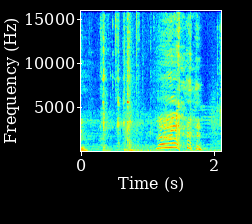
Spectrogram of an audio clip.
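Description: A short high-pitched laugh from a man, rising then falling in pitch, with faint light clinks from metal garden figurines being touched.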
